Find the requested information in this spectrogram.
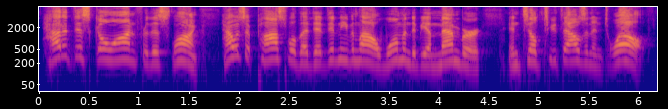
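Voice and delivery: serious rant. Real, not acted. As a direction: let the outrage rise in earnest. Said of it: "let me be serious here".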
